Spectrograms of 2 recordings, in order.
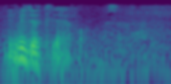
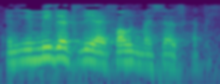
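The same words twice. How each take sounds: First: A soft breathy whisper, quick. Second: Said in the usual way. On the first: Shown as a demonstration. Preacher echoes the line to the congregation in a whisper. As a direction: hush it right down, faster.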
